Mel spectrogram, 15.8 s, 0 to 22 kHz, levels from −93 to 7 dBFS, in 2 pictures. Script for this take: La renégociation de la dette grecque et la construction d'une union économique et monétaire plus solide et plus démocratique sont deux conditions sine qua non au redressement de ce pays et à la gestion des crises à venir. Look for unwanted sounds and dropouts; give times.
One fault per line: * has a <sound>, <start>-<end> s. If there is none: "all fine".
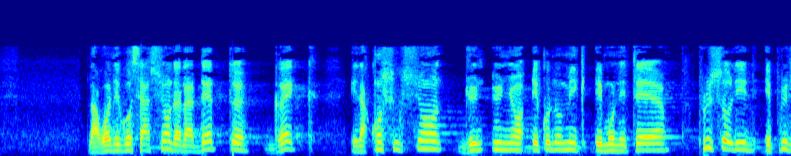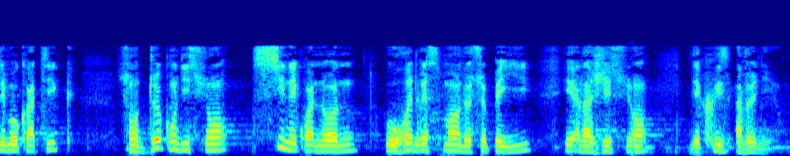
all fine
